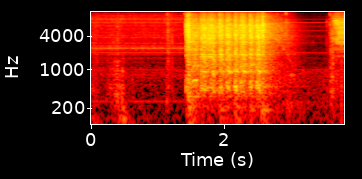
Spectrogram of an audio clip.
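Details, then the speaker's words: Crash-damaged salvage diesel van, long stood, AdBlue system fault shown: starter cranks fast and evenly, about three beats a second, but engine never catches; owner suspects low compression like a rebuilt 2 L, or AdBlue fault stopping it; unconfirmed. "cranking quite fast sounds all right it sounds like one of them transits or bingers is when you rebuild it the 2 L don't sound like it's got enough compression"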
